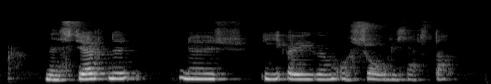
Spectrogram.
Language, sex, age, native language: Icelandic, female, 14, Icelandic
